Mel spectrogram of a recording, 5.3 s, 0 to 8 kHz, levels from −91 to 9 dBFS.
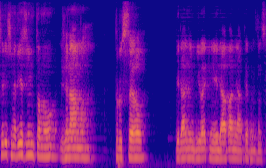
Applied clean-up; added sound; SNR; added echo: neural mask model DeepFilterNet 3.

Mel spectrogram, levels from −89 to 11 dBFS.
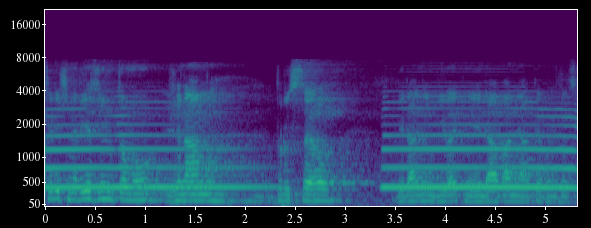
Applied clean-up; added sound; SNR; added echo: none; Wind instrument, woodwind instrument; -2 dB; reverberation time 1.2 s.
